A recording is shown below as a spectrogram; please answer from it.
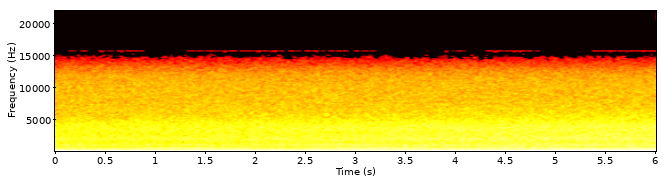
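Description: Steady hiss with a low, even electrical hum: the tape and recording noise floor, with no distinct sounds.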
